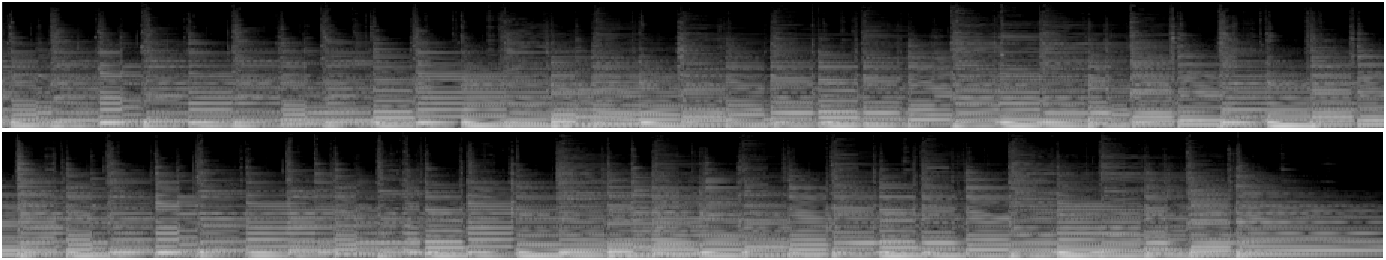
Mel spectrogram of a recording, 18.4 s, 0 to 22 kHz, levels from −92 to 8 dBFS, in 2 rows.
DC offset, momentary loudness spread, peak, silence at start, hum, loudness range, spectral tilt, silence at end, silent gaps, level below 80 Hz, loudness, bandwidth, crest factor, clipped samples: under 0.1%; 6 LU; -10 dBFS; 0 s; none; 1 LU; -8.5 dB/octave; 0 s; none; -50 dBFS; -25 LUFS; 8.4 kHz; 14 dB; under 0.1%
